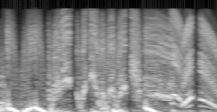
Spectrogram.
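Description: DJ record-scratching in a dance track: a quick run of back-and-forth scratches, each a sharp sweep of pitch up and down, starting abruptly as the previous music stops.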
